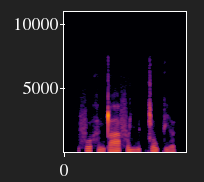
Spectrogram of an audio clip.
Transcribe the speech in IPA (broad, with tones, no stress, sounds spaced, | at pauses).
f o˧˥ h ə˨˩˨ ŋ ʈ aː˧˥ f ə˨˩ j n ə˦˥ k̚ c o˧˥ w k i˨˩˨ ə̯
